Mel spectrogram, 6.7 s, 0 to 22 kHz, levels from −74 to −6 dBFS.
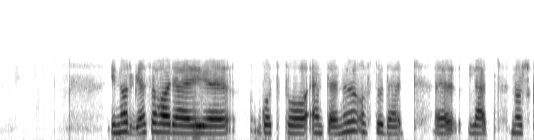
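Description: GSM full-rate codec, throughout the clip: the speech has passed through the original GSM coder, which models the vocal tract and excites it with a sparse train of regularly spaced pulses, discarding most of the excitation detail. The damage is plainly audible as a buzzy, gravelly roughness over the voice, consistent with a 13 kbps full-rate stream. The line band runs from about 250 Hz to 3.5 kHz, so low warmth and upper brightness are both gone.

Lost GSM frames occur at 0.62 to 0.64 s, 2.40 to 2.56 s, and 4.94 to 4.99 s. At each point the decoder received unusable data, so it reused the parameters of the last good frame and played them again. This causes a brief rough, metallic ringing where the speech should continue. The first and third gaps fit one lost 20 ms frame, and the middle one fits two frames, about 40 ms.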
